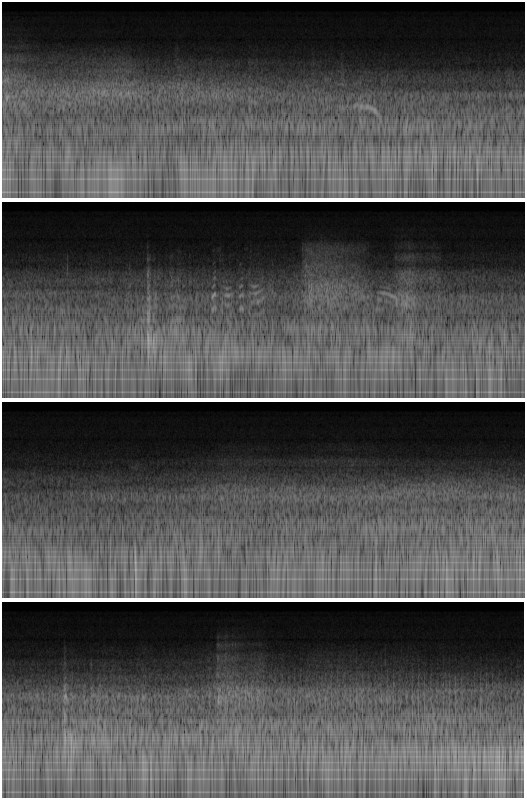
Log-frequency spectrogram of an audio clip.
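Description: An engine running steadily with a low hum, with indistinct voices now and then.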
